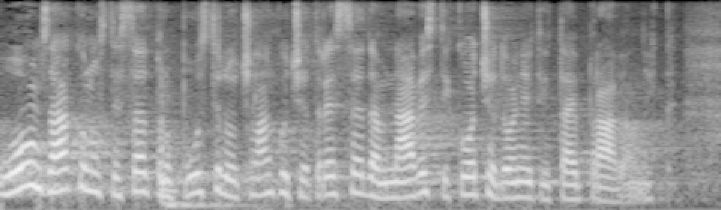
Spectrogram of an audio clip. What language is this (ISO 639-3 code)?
hrv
